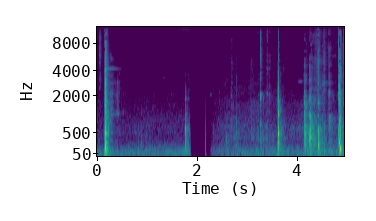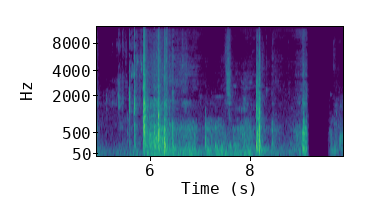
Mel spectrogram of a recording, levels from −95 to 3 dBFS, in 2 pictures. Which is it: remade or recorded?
recorded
